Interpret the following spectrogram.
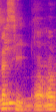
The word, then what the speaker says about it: Vassy: Alors, je ne sais pas si c'est Vassy ou Voici. Bon, je sais pas comment ça se prononce. C'est en quel pays? C'est en Lorraine. Oui, c'est Vassy.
